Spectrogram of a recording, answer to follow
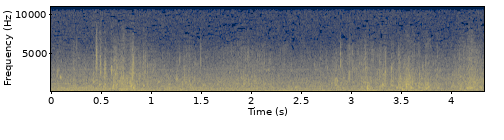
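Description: Choppy sea water sloshing and splashing against a boat's stern dive platform, with a few sharper splashes about half a second in and again near the end, over a steady low hum.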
